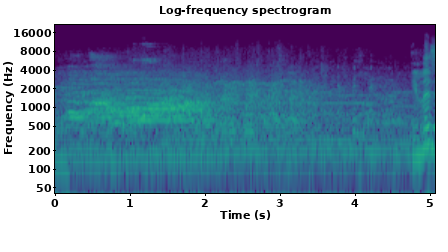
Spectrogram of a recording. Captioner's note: audience applauding and cheering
